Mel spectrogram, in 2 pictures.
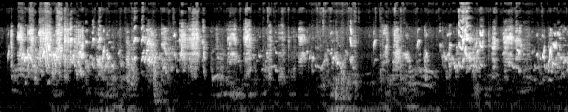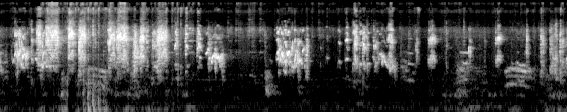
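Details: Budgerigars keep up continuous, uneven chirping and squawky chatter, loud at the start and more broken later, with soft low knocks in the background.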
